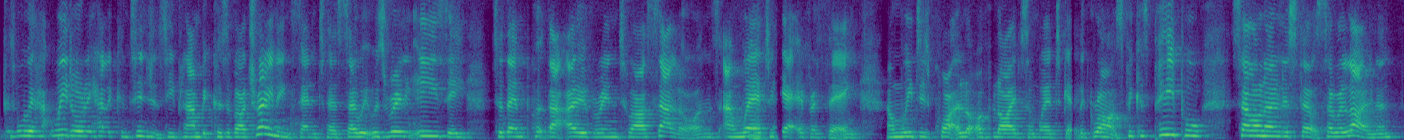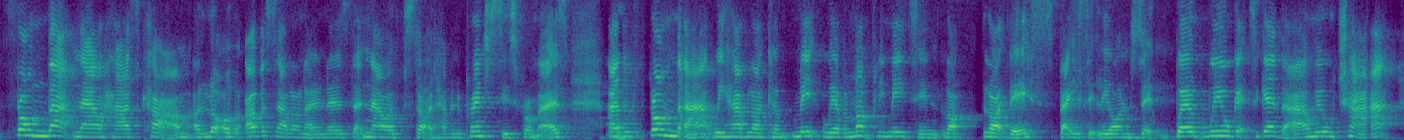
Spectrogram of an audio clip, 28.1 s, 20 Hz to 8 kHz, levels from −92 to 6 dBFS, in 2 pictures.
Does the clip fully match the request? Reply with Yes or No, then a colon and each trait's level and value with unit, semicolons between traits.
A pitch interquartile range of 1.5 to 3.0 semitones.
No: average, 3.6 semitones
